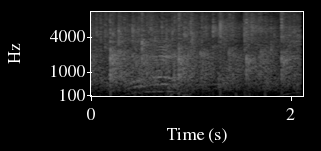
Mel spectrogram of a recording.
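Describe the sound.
A church audience claps its hands for God in a dense, steady burst of applause lasting a couple of seconds, with a few voices calling out over the crisp, overlapping claps.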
